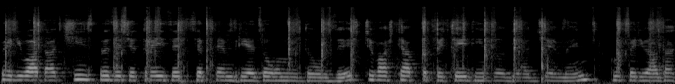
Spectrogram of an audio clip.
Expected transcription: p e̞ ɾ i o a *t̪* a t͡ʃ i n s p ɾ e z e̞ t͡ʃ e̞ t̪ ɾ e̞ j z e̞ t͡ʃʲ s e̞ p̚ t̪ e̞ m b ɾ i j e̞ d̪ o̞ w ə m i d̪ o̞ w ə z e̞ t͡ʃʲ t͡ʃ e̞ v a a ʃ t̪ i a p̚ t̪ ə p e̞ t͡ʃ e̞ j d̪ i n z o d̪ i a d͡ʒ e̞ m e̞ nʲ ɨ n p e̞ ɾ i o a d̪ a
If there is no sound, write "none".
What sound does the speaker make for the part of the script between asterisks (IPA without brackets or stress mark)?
d̪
